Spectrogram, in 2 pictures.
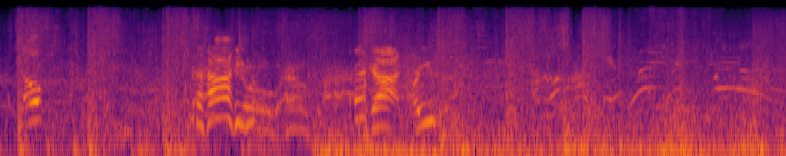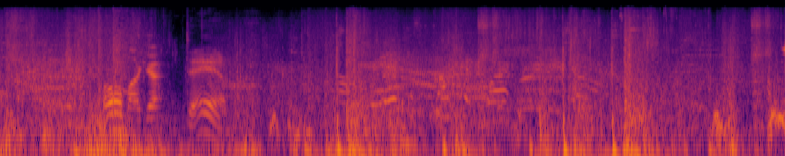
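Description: Blades clash and slash into bodies in a loud fight.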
